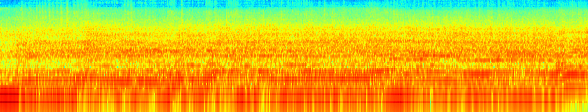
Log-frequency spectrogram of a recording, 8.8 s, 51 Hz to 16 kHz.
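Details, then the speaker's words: 13-year-old race two-stroke snowmobile, after air-fuel screw adjustment ruled out and power valves de-equalized: burbles and stumbles at low revs, pitch sagging instead of clearing; bogging off idle, owner suspects sticking power valve when warm. "sucker in bog City right now all right guys we got all sorts of wacky stuff going on"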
